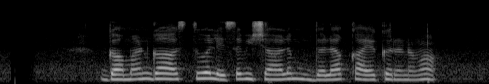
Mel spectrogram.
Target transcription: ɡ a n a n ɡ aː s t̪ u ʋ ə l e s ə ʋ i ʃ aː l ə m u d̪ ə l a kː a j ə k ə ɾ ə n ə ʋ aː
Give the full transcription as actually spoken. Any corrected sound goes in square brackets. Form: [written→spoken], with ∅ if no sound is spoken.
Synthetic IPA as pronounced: ɡ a [n→m] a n ɡ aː s t̪ u ʋ ə l e s ə ʋ i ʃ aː l ə m u d̪ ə l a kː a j ə k ə ɾ ə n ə ʋ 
